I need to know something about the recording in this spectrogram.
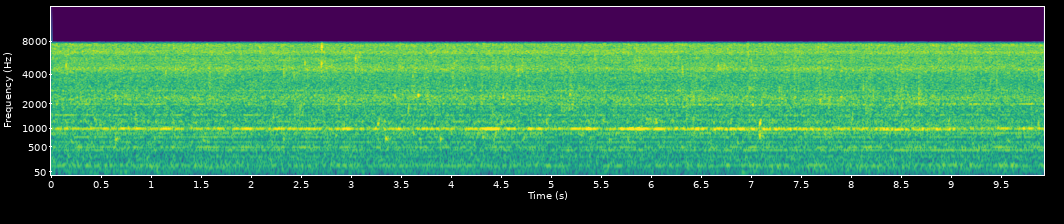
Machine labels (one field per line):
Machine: pump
